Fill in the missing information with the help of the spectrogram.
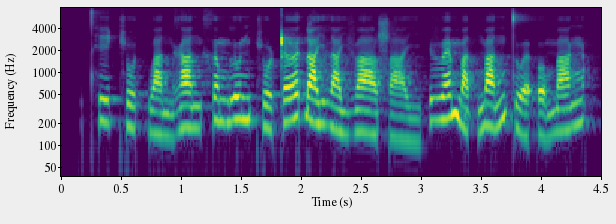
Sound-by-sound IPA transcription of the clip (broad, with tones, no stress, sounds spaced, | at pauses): t̪ʰ i˧ c u˨˩ t̚ w a˨˩ n ɣ a˧ n x ə˧ m l u˧ n c u˨˩ ʈ əː˧˥ ɗ a˧ j l a˨˩ j v aː˨˩ ʂ a˨˩ j | v ɛ˧˥ m a˨˩ t̚ m a˨˩˦ n t̪ u˨˩˨ ə̯ ʔ o˨˩˨ m a˧˥ ŋ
